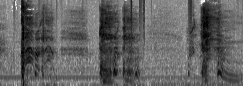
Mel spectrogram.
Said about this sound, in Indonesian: bonus batuk dari gua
